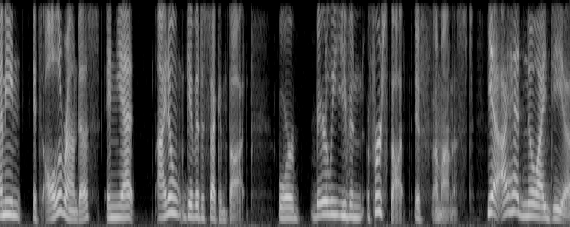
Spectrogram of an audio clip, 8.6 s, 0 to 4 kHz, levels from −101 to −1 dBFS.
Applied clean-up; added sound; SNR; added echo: none; none; none; none.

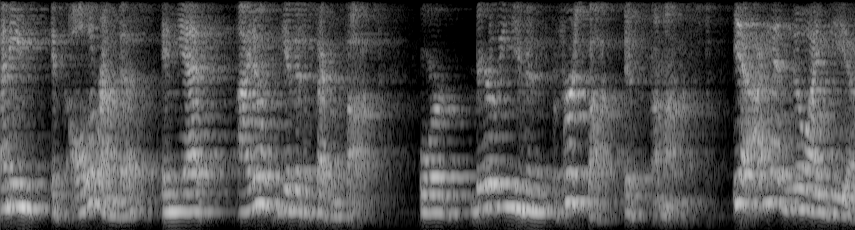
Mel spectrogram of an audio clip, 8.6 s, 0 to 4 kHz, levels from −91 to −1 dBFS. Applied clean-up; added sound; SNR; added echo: none; none; none; reverberation time 0.9 s.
